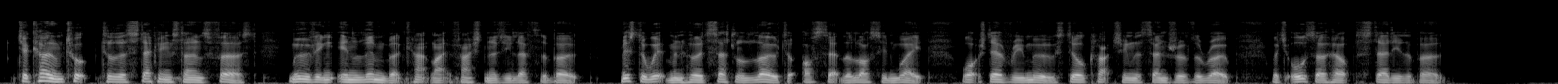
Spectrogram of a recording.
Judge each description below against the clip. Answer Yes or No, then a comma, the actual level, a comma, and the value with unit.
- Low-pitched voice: Yes, low, 100 Hz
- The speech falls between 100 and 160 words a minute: No, average, 175 wpm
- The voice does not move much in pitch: No, average, 3.0 semitones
